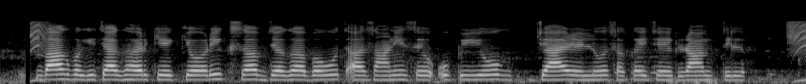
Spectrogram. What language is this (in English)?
Maithili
